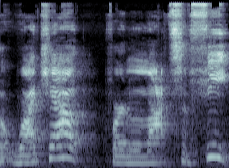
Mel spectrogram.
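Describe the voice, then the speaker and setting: A woman's put-on character voice, fairly low in pitch. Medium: read story. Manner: complaining, superior.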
